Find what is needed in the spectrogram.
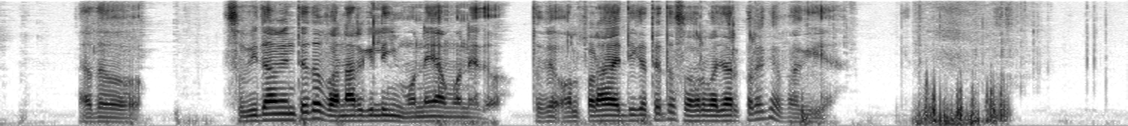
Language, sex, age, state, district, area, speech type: Santali, male, 45-60, West Bengal, Purulia, rural, spontaneous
